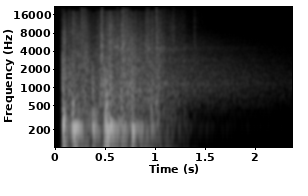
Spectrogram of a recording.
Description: Janitor Cart Impact; Warframe; Ambience; Nineteen Ninety Nine

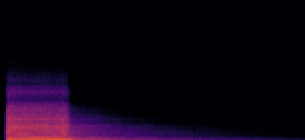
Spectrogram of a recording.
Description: Shawzin Yo Chord B; Music; Grineer; DE; Warframe

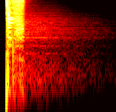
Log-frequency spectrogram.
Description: Laser Impact Metal; Surface

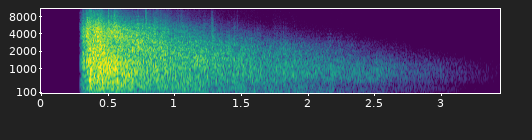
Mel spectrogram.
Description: Ak Bolto Prime Tail Ext B; Tenno

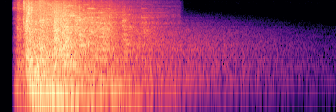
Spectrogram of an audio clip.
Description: Forest Piston; Ambience; Props; Warframe; Grineer Forest

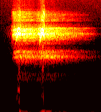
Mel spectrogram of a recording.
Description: Sparrow Death State Double Chirp; Animals

